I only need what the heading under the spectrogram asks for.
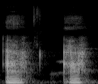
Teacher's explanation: Very open, ah, ah, and use the front part of the tongue.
